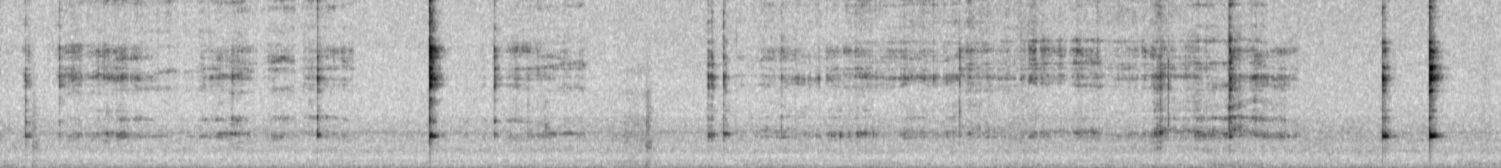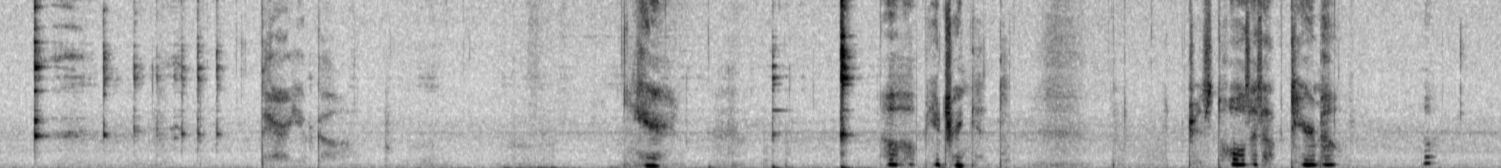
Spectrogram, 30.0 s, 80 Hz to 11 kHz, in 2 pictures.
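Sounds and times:
quiet hiss: 0.0s - 30.0s
spoon clinking against a cup while stirring a drink: 0.2s - 3.6s, 4.3s - 5.8s, 7.0s - 13.0s, 13.8s - 14.5s, 15.4s - 17.3s, 22.7s - 23.7s
speech: 21.4s - 21.7s, 24.4s - 24.9s, 27.3s - 28.5s.

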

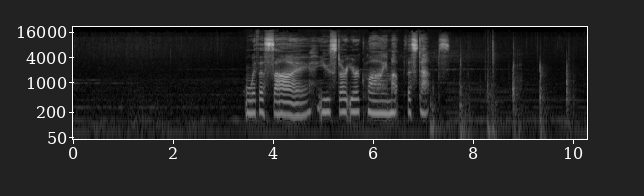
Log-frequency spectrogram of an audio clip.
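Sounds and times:
rain striking a hard surface outside an open rooftop door: 0.0s - 3.4s
speech: 3.5s - 7.6s.

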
